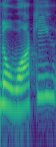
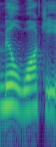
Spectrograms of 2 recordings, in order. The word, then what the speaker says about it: Milwaukee: like when I said the word Oregon isn't pronounced Oregon it's Oregon and in Wisconsin yeah and Milwaukee is not Milwaukee its Milwaukee Noel there's a lot IDL okay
